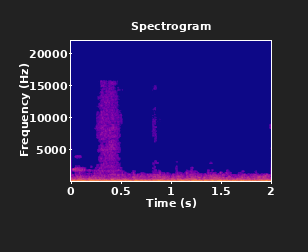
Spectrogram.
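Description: Steady low rumble of road and engine noise heard from inside the cabin of a car driving along a motorway.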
